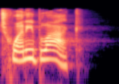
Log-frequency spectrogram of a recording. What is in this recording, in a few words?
voice over, roulette; frenchroulette3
